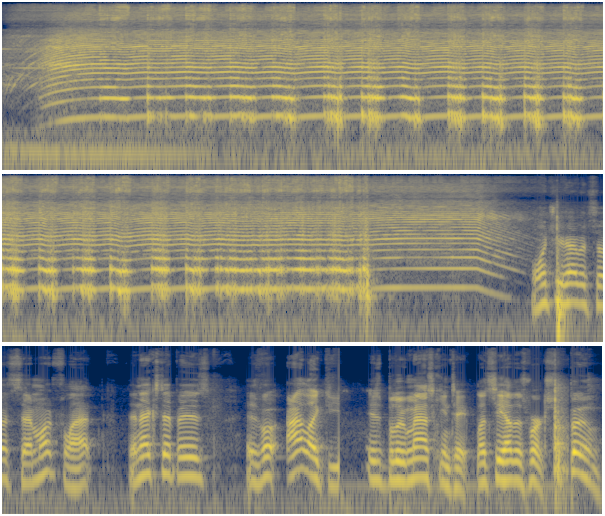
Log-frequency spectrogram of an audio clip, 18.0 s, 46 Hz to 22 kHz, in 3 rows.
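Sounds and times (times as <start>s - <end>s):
rotary tool high whine: 0.0s - 11.4s
rotary tool grinding fiberglass: 0.0s - 11.5s.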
